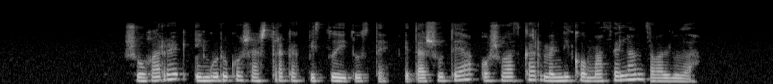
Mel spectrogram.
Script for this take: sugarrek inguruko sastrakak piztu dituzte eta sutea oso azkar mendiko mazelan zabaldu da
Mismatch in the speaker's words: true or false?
false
